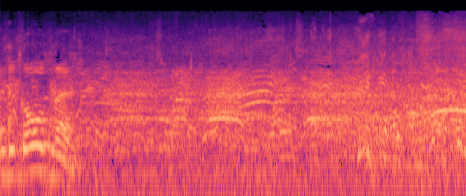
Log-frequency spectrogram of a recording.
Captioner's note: crowd cheering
